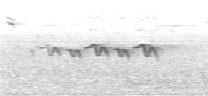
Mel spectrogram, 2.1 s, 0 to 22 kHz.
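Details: Rufous-browed peppershrike singing in nature at Itatiba, São Paulo, Brazil, recorded 17 August 2024 at 08:30 with a Nikon D5600: one warbled phrase of about five rapid rising-and-falling whistled notes, over steady background hiss.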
